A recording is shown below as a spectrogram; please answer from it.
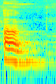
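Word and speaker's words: un: बोलते हैं उर्दू नहीं फ्रेंच में भी हम इसको बोलते हैं अन अन अन अन इस तरह हम इसको फ्रेंच में बोलते हैं ठीक है और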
